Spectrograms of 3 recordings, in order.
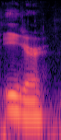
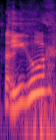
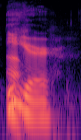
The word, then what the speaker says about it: Iger: So Bob Iger had his annual... – pronounced Iger. Igor? – No, Iger. – Eeyore. No, Iger.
